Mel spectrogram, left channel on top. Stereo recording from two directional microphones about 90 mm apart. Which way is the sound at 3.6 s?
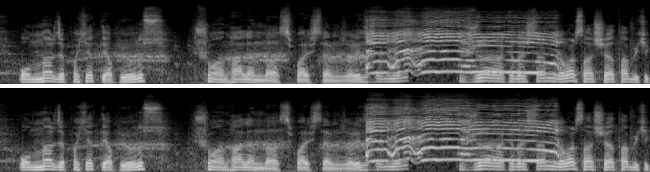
40° right (ahead or behind).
